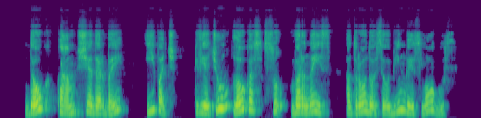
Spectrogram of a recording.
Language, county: Lithuanian, Vilnius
